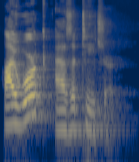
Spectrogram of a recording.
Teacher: this is a falling tone because notice how my voice goes down in pitch at the end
